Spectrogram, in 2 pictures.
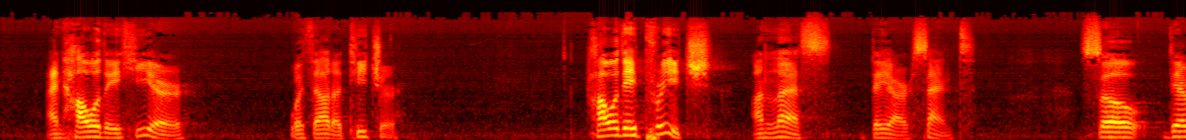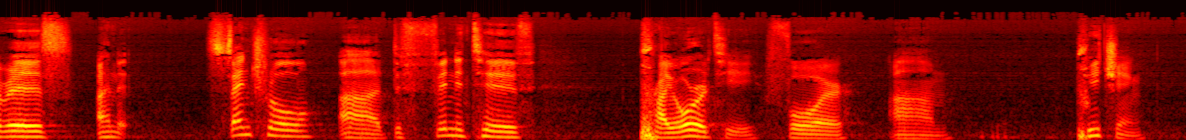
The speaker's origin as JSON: {"language": "English", "country": "Canada", "tie": "born or raised there", "said": "You know, growing up in Canada"}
